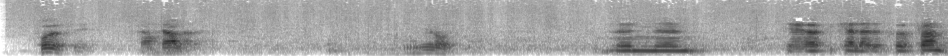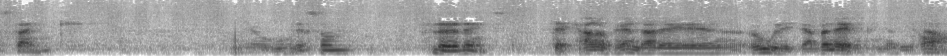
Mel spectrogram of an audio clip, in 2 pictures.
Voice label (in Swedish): Öljehult, dialekter; svenska sagor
